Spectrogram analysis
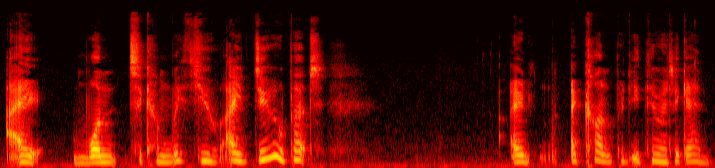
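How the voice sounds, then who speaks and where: A tender young woman full of grief, acted out by a man, speaks in a raised, husky voice. The delivery is halting and tearful, resigned, as in an audio drama. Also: fairly high pitch, darkish tone, pitched above the performer's own voice, exaggerated voice. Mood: tearful, pleading.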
